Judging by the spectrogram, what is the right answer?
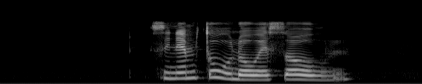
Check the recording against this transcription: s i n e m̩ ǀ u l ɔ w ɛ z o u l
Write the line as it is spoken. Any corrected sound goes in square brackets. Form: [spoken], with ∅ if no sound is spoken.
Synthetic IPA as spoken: s i n e m̩ ǀ u l ɔ w ɛ [s] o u l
